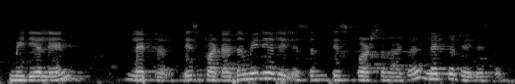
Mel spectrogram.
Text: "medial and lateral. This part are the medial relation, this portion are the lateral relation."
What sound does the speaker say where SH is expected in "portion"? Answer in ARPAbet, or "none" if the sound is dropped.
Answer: S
